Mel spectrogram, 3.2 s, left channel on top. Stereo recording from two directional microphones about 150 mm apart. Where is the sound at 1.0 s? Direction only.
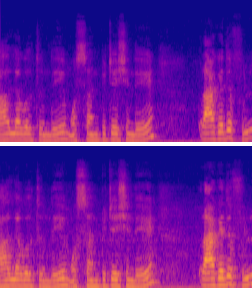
40° left (ahead or behind).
